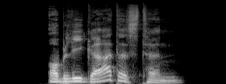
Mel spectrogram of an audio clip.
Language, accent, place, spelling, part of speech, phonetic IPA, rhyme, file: German, Germany, Berlin, obligatesten, adjective, [obliˈɡaːtəstn̩], -aːtəstn̩, De-obligatesten.ogg
- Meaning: 1. superlative degree of obligat 2. inflection of obligat: strong genitive masculine/neuter singular superlative degree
